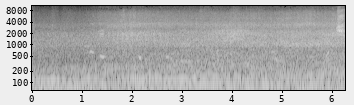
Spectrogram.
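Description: Steady low hum and rumble of street traffic, with a vehicle engine running nearby.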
